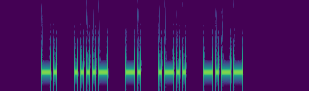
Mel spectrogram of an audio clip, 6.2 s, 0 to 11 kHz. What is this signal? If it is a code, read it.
Morse code, heard as a keyed tone, about 20 wpm, spaced as for 15 wpm, 700 Hz. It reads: N4NLY
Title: 167 Lesson 27g - Number 7 - Call Signs 20wpm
